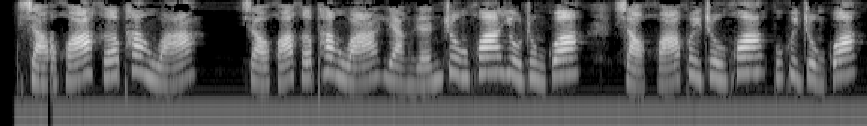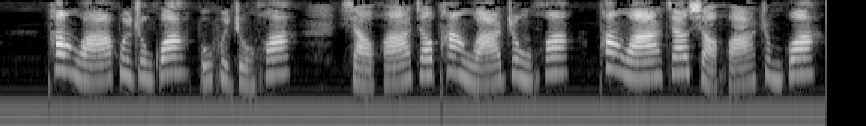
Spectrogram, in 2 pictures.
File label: chinese tongue twister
